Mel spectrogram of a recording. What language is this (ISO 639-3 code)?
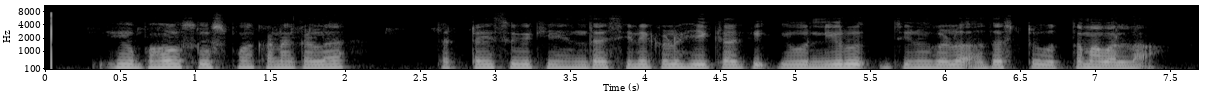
kan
